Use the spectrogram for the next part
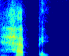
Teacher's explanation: the first syllable is strong and the second syllable is weak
